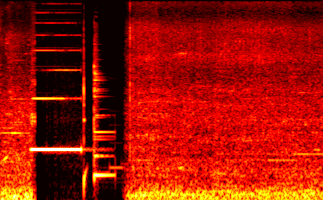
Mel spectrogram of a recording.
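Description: Edited-in sound effects: a loud, steady, high beep about half a second long, then a short cartoon-like boing with quick pitch glides, both over dead silence. After that, steady background noise with a low rumble returns.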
